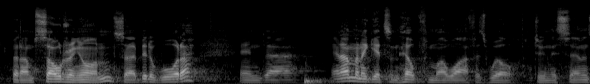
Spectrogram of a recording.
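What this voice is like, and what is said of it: Sick, rough voice. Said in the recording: “Excuse my voice ... feeling a little bit ordinary. Got a nasty cough”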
